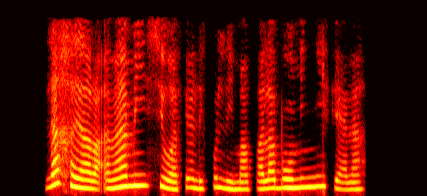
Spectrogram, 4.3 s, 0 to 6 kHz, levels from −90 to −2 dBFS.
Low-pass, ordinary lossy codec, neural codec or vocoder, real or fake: 5.4 kHz; MP3, 48 kbps; codec, 16 kHz in and 24 kHz out, 1 kbps, XY-Tokenizer; fake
